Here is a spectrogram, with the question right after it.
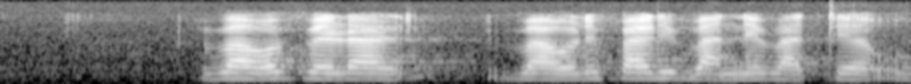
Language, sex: Venda, female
